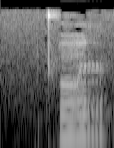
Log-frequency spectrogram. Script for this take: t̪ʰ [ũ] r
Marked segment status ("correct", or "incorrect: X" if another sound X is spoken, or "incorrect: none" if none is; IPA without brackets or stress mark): correct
